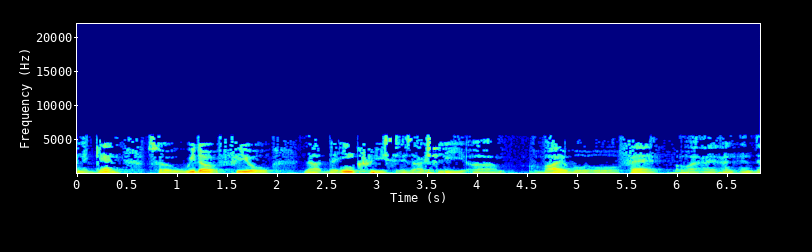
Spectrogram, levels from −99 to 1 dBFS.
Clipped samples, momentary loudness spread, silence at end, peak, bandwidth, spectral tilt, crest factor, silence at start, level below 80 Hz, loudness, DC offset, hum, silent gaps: under 0.1%; 14 LU; 0 s; -18 dBFS; 5.8 kHz; -6 dB/octave; 18 dB; 0 s; -50 dBFS; -38 LUFS; under 0.1%; none; none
